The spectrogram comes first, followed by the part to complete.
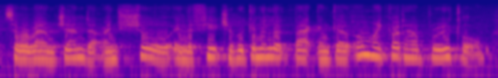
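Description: Woman with a low, mellow voice. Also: steady tone, normal speed. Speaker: panelist. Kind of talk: panel discussion.

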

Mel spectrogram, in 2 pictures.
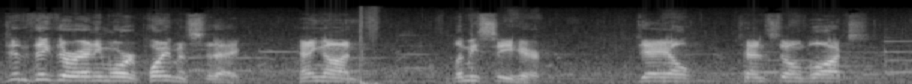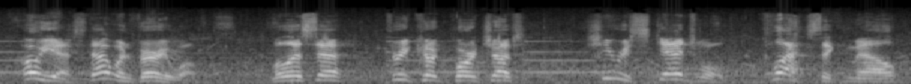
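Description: An actor playing a brisk, officious, chatty male clerk in a video game. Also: sits high, big pitch swings, bright, forceful tone, soft background music, full character voice. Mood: busy, officious. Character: brisk, busy male clerk scheduling appointments. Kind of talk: animated game voice acting.

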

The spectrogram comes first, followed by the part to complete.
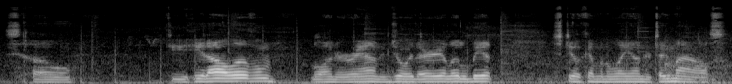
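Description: A young man talks through a woodland hike in an easygoing, practical way, dropping frequent "uh" fillers. He is recorded outdoors on a phone held at arm's length. Faint music sits quietly underneath. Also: mid-range voice, normal speed. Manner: relaxed, practical, many "uh" fillers. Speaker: hiking vlogger. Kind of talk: casual outdoor narration. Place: forest trail outdoors.

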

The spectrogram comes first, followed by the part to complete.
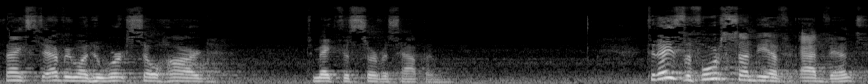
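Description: Older man, pastor, measured formal welcome, slightly high voice, long church reverb, faint room hiss. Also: lively intonation, darkish tone. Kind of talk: scripted welcome and opening remarks. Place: church sanctuary. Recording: reverberant sanctuary with faint ambience.

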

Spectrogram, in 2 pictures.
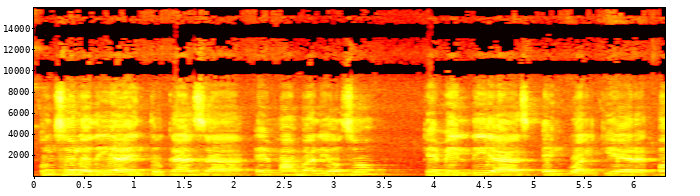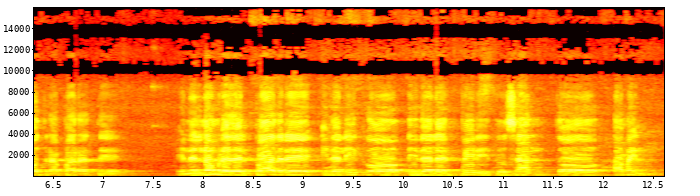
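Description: A man in his thirties, a priest leading Mass into a handheld microphone in a small chapel, with a slow, measured liturgical cadence. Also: on the high side, a little hiss or hum. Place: small chapel with curtained walls. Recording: echoey chapel room.

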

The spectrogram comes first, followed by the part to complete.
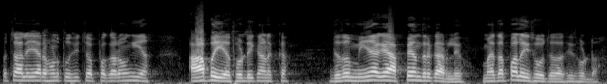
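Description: A man's voice: a little high, fairly even intonation, fast, smooth, lightly acted. A man with a Punjabi accent playing a practical, placating husband in a family drama. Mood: exasperated. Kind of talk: colloquial domestic drama acting.

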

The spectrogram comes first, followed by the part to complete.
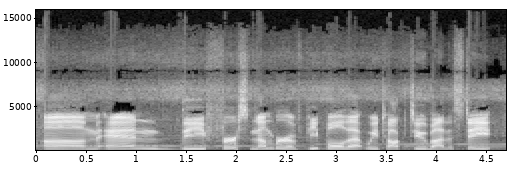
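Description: A young man, a vlog co-host, explaining outdoors in a wooded clearing in a casual, exasperated way, full of "like"s. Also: medium pitch, fairly even intonation, pushed and bright, faint music behind. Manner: exasperated, fast explaining with many "like"s. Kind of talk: casual chat to camera. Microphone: camera-mounted mic, later handheld selfie camera. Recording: outdoor camera audio from a little distance.

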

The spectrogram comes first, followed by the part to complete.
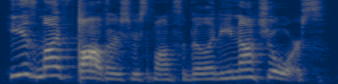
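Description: A stern young guardian read by a woman, firm and commanding. The voice stays bright and plain, with no put-on depth. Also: mid-range voice, expressive, a little fast. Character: stern protective young man, older brother type.

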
